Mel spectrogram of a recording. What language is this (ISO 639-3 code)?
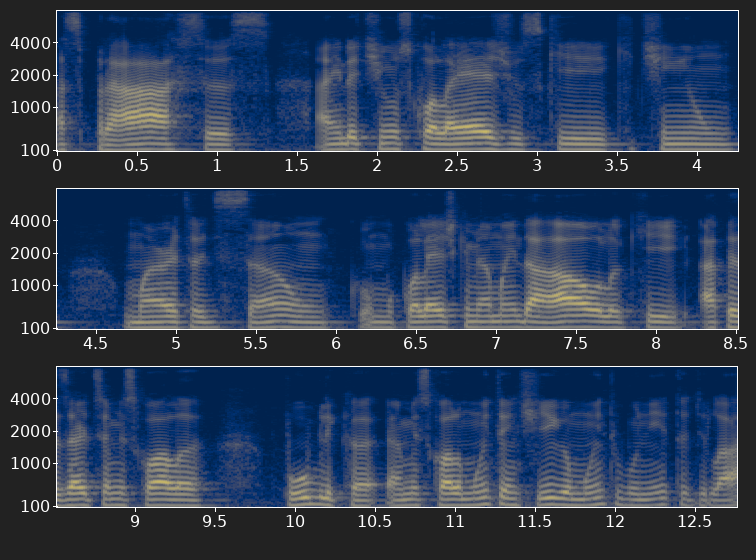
por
